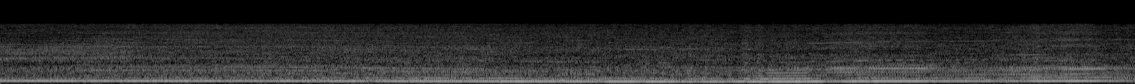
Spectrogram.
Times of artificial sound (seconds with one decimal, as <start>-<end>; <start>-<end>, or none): none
